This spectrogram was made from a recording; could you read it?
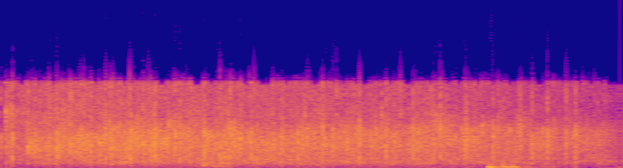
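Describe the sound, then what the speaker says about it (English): An audience at a formal debate applauds a guest speaker's introduction with steady, even clapping that fills the room throughout. "Please give him a friendly round of applause."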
